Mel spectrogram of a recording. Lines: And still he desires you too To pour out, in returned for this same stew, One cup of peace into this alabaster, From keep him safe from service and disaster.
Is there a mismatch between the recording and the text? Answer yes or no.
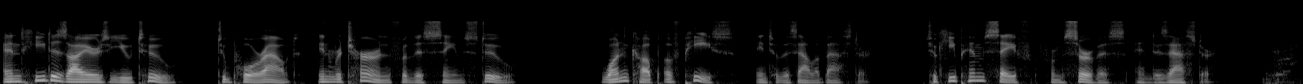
yes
